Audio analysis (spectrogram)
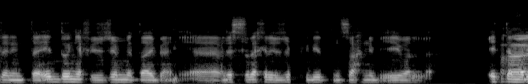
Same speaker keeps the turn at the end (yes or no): no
